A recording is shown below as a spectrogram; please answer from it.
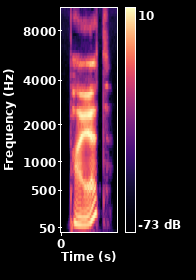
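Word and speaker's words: поэт: A person who writes poetry. Poet. Remember the masking secret of the letter o? I remember. The stress is on e, so o relaxes and sounds like a. It turns out poet.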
